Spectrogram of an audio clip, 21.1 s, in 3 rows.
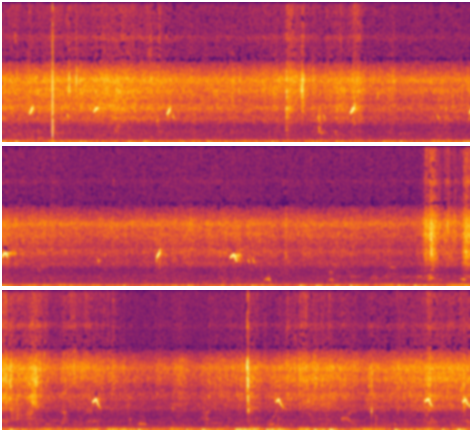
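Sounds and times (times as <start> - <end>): faint high bird chirps: 4.3 - 7.6, 13.3 - 15.7, 17.6 - 21.0.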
